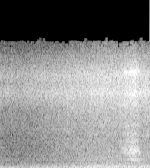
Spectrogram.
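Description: Low rumbling outdoor background noise with a hiss, growing steadily louder.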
